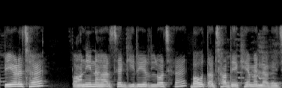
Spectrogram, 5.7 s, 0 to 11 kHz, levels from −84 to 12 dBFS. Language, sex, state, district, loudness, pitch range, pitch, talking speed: Hindi, female, Bihar, Begusarai, -14 LUFS, 215-235 Hz, 225 Hz, 125 wpm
